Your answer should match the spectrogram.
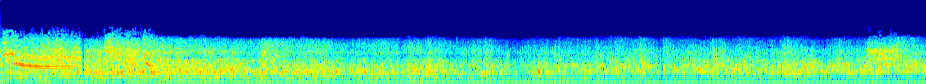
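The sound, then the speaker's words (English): A plane, levelled off by its pilot, crash-lands on top of the sea: a loud, steady mechanical roar with a whining tone at the start, rough churning bursts, and no voices. “We're going to hit the water.”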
